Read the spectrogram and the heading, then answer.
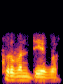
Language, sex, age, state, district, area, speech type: Sanskrit, male, 18-30, Madhya Pradesh, Chhindwara, urban, conversation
